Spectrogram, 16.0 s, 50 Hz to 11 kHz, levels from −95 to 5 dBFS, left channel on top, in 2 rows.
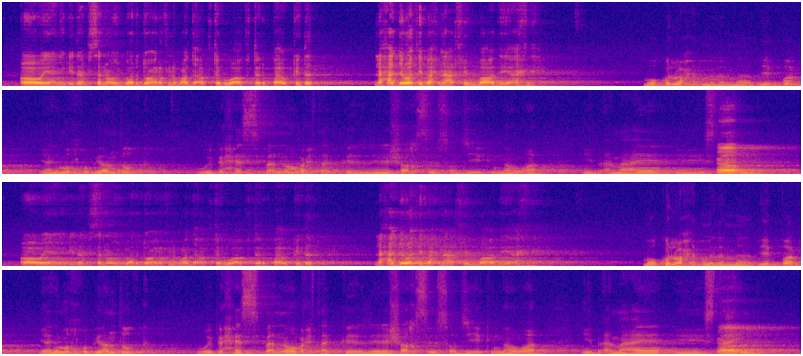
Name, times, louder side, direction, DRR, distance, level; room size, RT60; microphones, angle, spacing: voice 1, 0.2-3.1 3.7-5.4 15.1-15.4, left 5 dB, 85° left, 8 dB, 0.4 m, -22 dB
voice 2, 6.4-8.0 8.4-9.3 9.9-13.4 13.8-15.6, right 1 dB, 90° right, 6 dB, 0.8 m, -29 dB
23.0 x 8.2 x 3.1 m, 2.5 s
head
